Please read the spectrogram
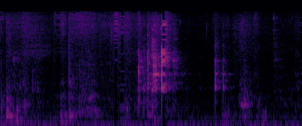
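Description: Light clinks and knocks of a broken lamp being lifted and handled in a box, with rustling of plastic wrap, and a sharper clink about a second in.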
